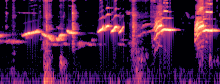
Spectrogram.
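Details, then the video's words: White-rumped shama singing in full emotion to provoke other shamas into answering: clear whistled phrases sliding up and down, separate bursts of bright rising notes, with faint low clicks and knocks. "Murai Batu Pastol PTRK BF full emosi ... pancingan murai lain bakalan nyautt.."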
